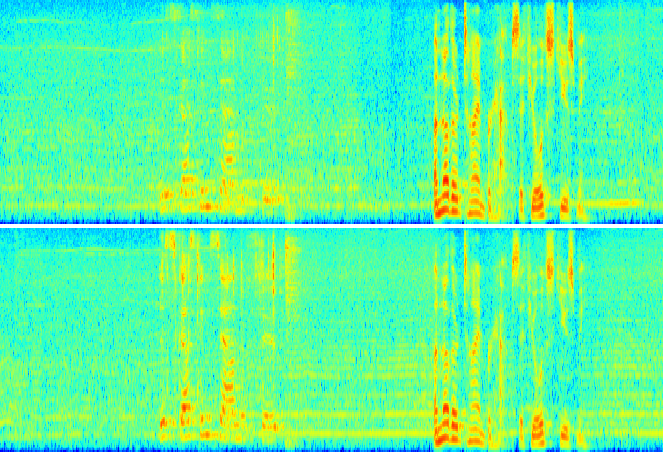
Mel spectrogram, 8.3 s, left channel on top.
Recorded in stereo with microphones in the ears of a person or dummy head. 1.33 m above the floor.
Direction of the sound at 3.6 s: 35° right (ahead or behind).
